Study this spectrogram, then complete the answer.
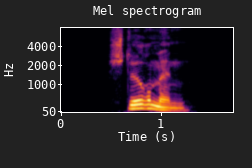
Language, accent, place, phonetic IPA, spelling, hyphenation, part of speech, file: German, Germany, Berlin, [ˈʃtʏʁmən], Stürmen, Stür‧men, noun, De-Stürmen.ogg
- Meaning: dative plural of Sturm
